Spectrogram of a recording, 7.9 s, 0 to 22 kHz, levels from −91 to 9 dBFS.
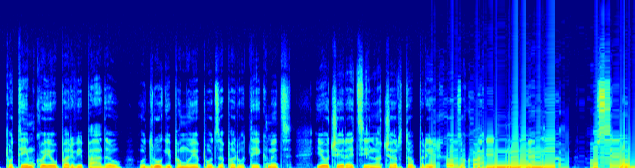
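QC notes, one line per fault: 5.36 to 7.94 s: robotic sound from repeated short buffers. The speech becomes a rigid metallic buzz at 188 Hz that only loosely tracks the words. New audio is likely arriving too slowly. A chunk of about 5 ms keeps looping over most of this stretch.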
